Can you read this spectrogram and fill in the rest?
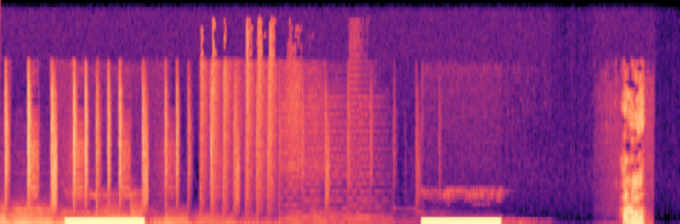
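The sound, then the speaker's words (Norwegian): A telephone ringback tone: two steady, loud one-second beeps several seconds apart, the first over faint background sound, followed by a brief voice answering the call at the end. “… tar telefonen, og vi småprater litt”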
